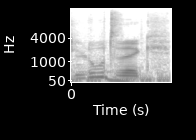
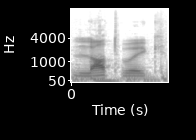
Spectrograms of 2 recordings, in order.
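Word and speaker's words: Ludwig: your real name Lou my real first name is Ludwick or lwig how the English speakers pronounce it it's a German name f funny thing is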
